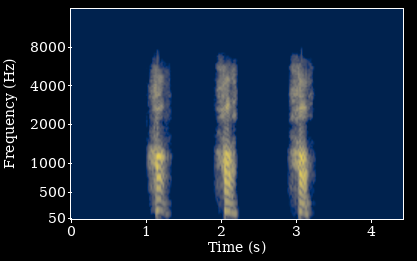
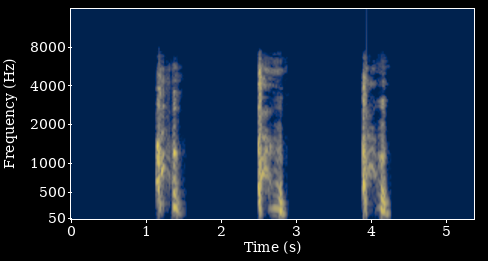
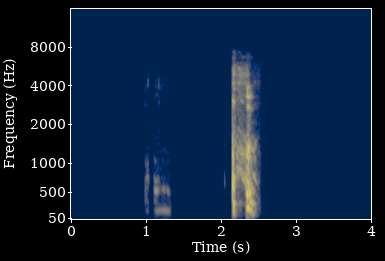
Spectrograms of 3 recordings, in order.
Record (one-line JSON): {"exhalation_length": "4.4 s", "exhalation_amplitude": 27953, "exhalation_signal_mean_std_ratio": 0.23, "three_cough_length": "5.4 s", "three_cough_amplitude": 30454, "three_cough_signal_mean_std_ratio": 0.23, "cough_length": "4.0 s", "cough_amplitude": 28391, "cough_signal_mean_std_ratio": 0.17, "survey_phase": "beta (2021-08-13 to 2022-03-07)", "age": "65+", "gender": "Male", "wearing_mask": "No", "symptom_none": true, "smoker_status": "Ex-smoker", "respiratory_condition_asthma": false, "respiratory_condition_other": false, "recruitment_source": "REACT", "submission_delay": "3 days", "covid_test_result": "Negative", "covid_test_method": "RT-qPCR", "influenza_a_test_result": "Negative", "influenza_b_test_result": "Negative"}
